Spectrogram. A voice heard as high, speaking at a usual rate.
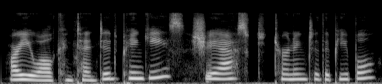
Yes: high, 245 Hz; average, 170 wpm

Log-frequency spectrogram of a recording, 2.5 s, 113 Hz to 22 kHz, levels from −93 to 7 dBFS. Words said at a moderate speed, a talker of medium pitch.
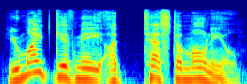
Yes: average, 145 wpm; medium, 150 Hz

